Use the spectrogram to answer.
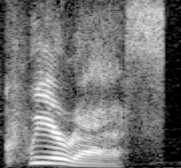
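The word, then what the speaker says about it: cuirass: my God it's pronounced queer ass queer ass hysterical it is literally pronounced queer ass all right wow well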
